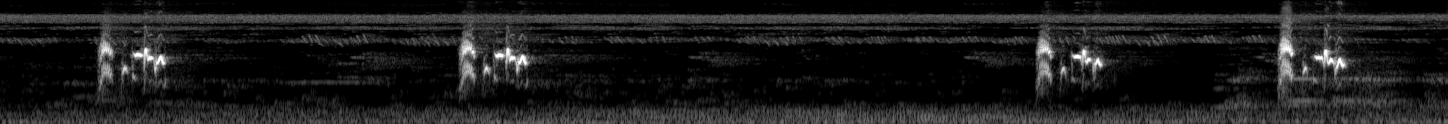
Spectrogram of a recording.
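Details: Sooty-headed bulbul lure call for attracting wild bulbuls to a trap: four crisp, short chirping phrases at uneven intervals of one to three seconds, with a steady high insect buzz and faint low rustling.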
